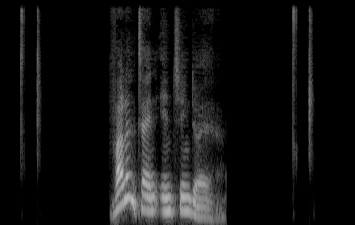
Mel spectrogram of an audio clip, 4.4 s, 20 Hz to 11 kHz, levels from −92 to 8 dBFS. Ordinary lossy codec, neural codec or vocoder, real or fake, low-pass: none; codec, 24 kHz, 0.9 kbps, DualCodec; fake; 9.9 kHz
